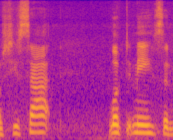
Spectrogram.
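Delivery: ordinary delivery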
